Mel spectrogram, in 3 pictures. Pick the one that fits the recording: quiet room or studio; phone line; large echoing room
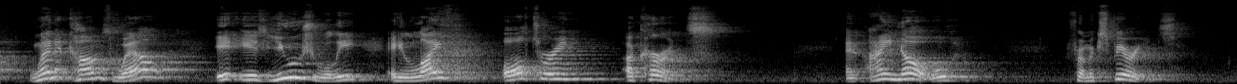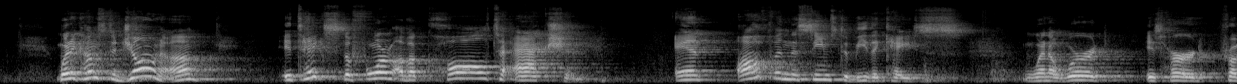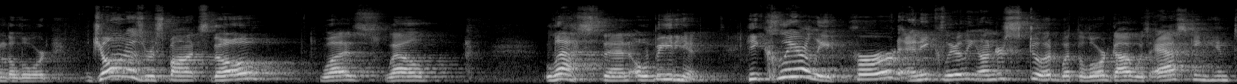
large echoing room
